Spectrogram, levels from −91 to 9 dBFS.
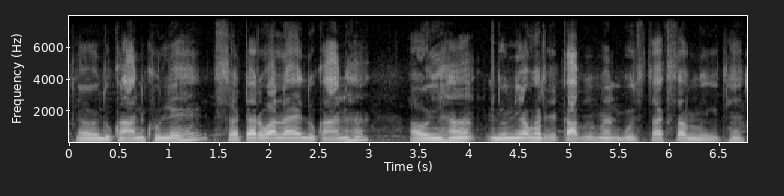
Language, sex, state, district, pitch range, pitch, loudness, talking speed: Chhattisgarhi, male, Chhattisgarh, Raigarh, 125-145 Hz, 140 Hz, -23 LUFS, 170 wpm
